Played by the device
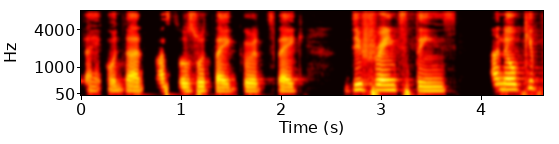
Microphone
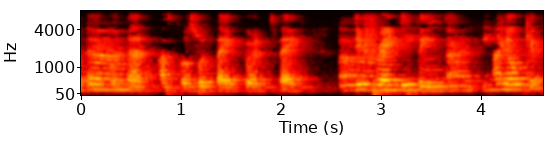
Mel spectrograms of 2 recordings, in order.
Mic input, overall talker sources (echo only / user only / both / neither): both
